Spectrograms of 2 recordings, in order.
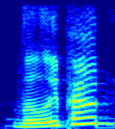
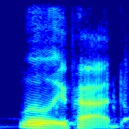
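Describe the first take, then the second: First: Questioning. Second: Flat statement. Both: Shown as a demonstration.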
